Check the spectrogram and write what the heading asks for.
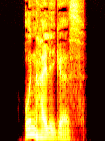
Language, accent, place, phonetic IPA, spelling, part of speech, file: German, Germany, Berlin, [ˈʊnˌhaɪ̯lɪɡəs], unheiliges, adjective, De-unheiliges.ogg
- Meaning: strong/mixed nominative/accusative neuter singular of unheilig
